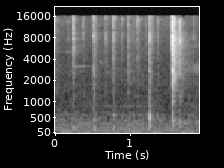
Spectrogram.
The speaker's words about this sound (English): Okay, now I'm going to search for one of my favorite authors, Mercedes Lucky. So I'm typing her name in now.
